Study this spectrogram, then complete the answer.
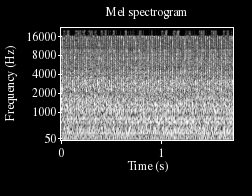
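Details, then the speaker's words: Warmed-up 2001 Lexus ES300 V6 at idle after replacing front and rear VVT solenoids for code P1349, codes cleared: smooth, steady hiss-heavy hum, no misfire, no check engine light; normal idle. "So I'm gonna go around to the front and show you guys how much more calm this sounds. Not misfiring, there's no check engine lights."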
